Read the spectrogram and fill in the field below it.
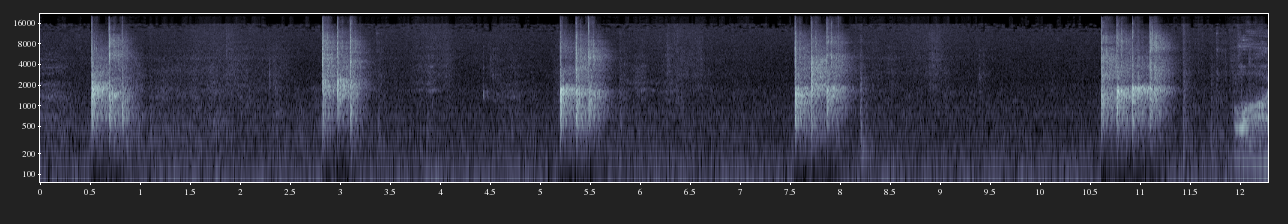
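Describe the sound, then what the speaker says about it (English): Two-hand claps during a rugby league throwing-and-catching drill, five sharp, separate claps spaced a couple of seconds apart over a quiet background, each followed by a soft catch of the ball. "Onto two-hand clap."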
